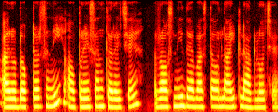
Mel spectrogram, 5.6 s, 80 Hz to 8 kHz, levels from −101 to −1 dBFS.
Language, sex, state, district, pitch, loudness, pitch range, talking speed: Angika, female, Bihar, Bhagalpur, 220 Hz, -15 LUFS, 215-230 Hz, 130 wpm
